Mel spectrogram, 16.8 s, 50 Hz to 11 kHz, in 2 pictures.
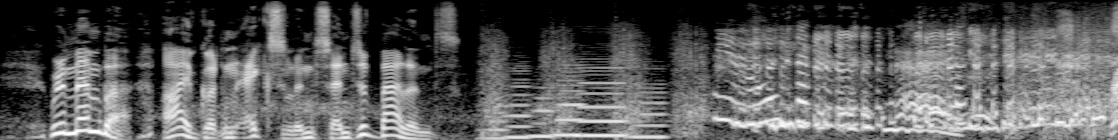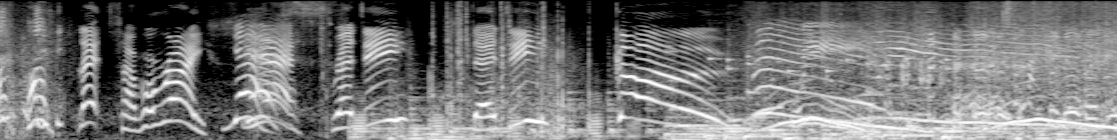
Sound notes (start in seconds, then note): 0.0 laughs; 5.3 all laugh; 7.9 barks; 14.4 giggling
